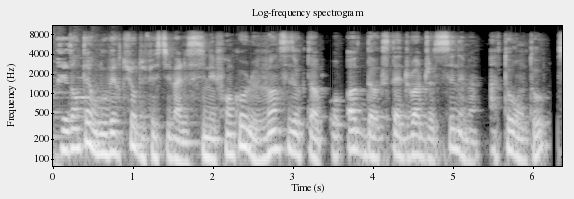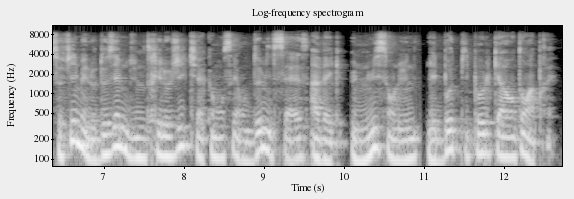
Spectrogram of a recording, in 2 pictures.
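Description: A man presenting a cultural feature and interviewing a filmmaker, measured and formal. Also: lowish voice, darkish tone, faint music behind. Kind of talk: radio feature narration and interview.

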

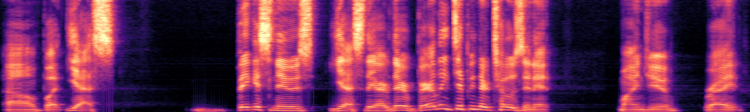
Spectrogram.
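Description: A man's voice: mid-range voice, very animated, slow. Emphatic man giving informal news commentary. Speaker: host of a crypto news show.

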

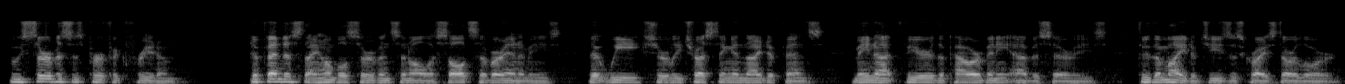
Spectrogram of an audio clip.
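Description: A man leading morning prayer as a minister, reciting liturgy in a solemn, measured, formal manner. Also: sits low. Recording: dull lo-fi sound.

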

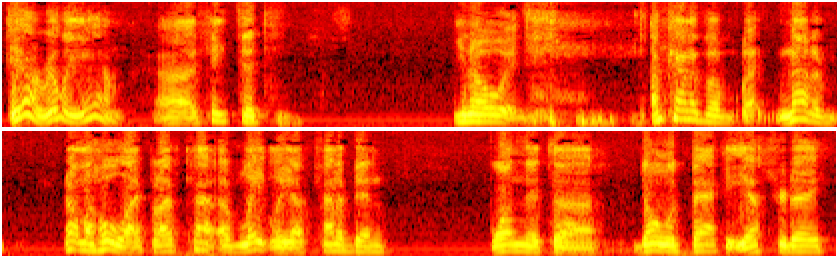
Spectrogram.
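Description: Male sports talker, earnest and reflective, halting delivery, slightly rough voice, medium pitch. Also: expressive, no room sound, poor audio. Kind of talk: casual sports talk.

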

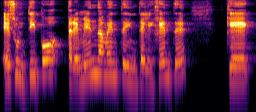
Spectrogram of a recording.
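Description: A man with a Catalan accent, a native Catalan speaker, chats casually about football. His voice is bright and fairly high, with a tense edge, and he teases his co-host in a lively way. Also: takes it slowly. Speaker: podcast co-host.

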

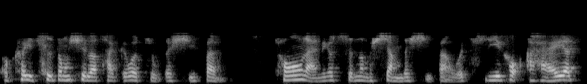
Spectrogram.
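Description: An older woman giving a personal church testimony in a halting way, repeating words and dropping in English words. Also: fairly low pitch, fairly even intonation, slightly rough. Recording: tinny phone-like recording.

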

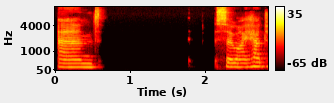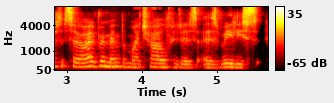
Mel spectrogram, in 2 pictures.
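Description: A woman's voice: medium pitch, flat delivery, unhurried, a little mellow. A woman in her fifties from Finland, whose first language is Swedish, talking reflectively as a guest in an interview and often restarting her sentences. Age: 50s. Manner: reflective, with frequent restarts and self-corrections. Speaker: guest, sociologist. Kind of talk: conversational interview.

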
